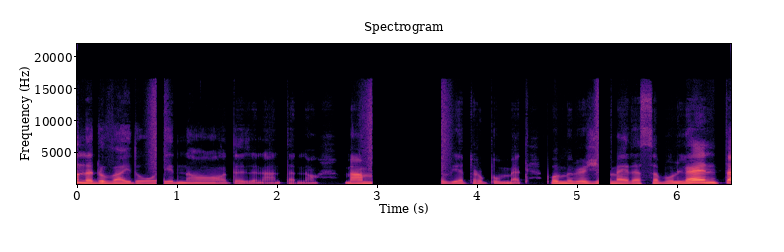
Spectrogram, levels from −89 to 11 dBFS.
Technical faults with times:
0.68-0.94 wireless microphone squelch dropout
2.80-3.77 wireless microphone squelch dropout
5.16-5.35 wireless microphone squelch dropout

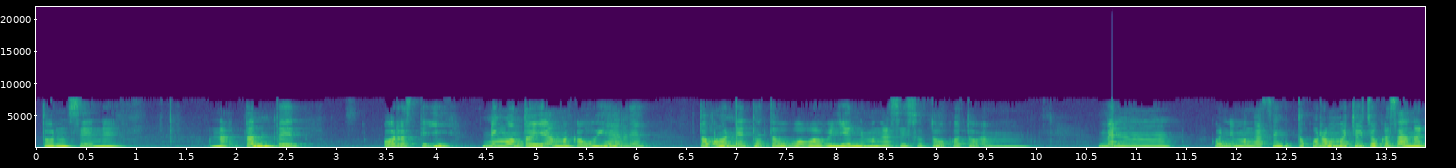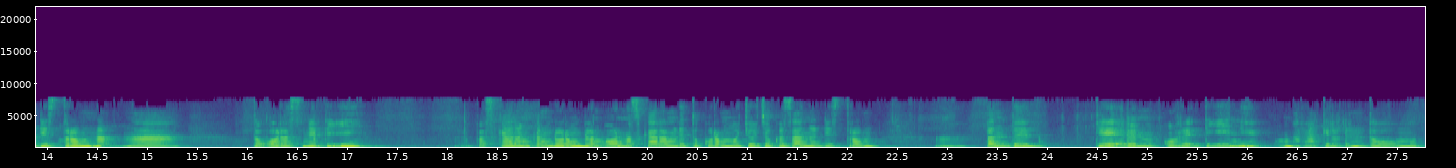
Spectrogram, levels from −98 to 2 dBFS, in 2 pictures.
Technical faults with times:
7.00-7.02 loud pop
10.76-10.78 loud pop

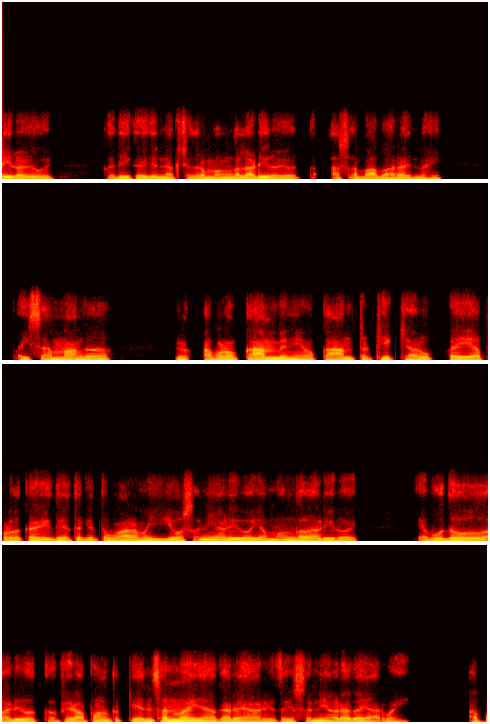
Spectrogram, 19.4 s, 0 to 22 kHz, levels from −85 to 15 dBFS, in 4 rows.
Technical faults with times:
0.00-19.43 Opus voice compression

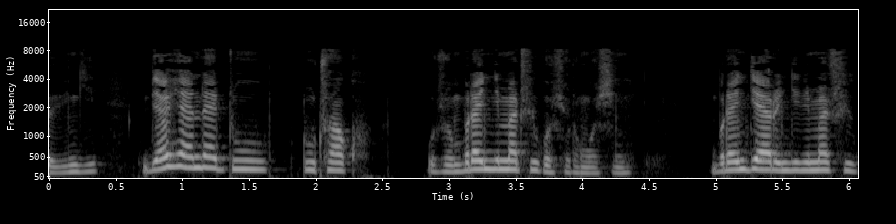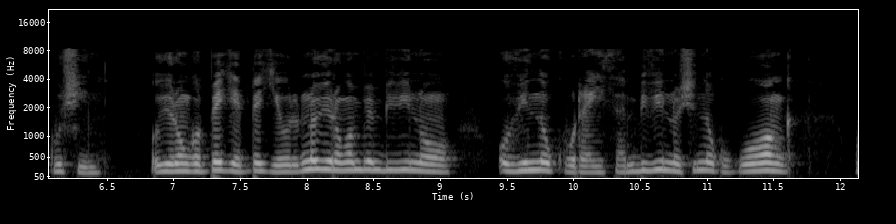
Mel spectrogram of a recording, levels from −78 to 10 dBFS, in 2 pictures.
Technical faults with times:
0.00-12.14 MP3 compression

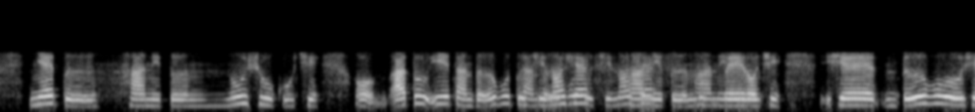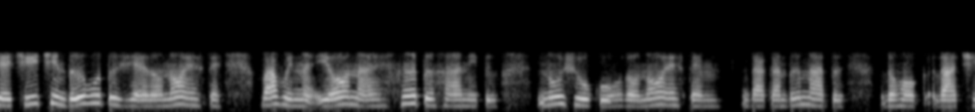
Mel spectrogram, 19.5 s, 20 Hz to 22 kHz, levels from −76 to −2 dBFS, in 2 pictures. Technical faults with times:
0.00-19.50 Speex codec
5.22-7.60 doubled audio track

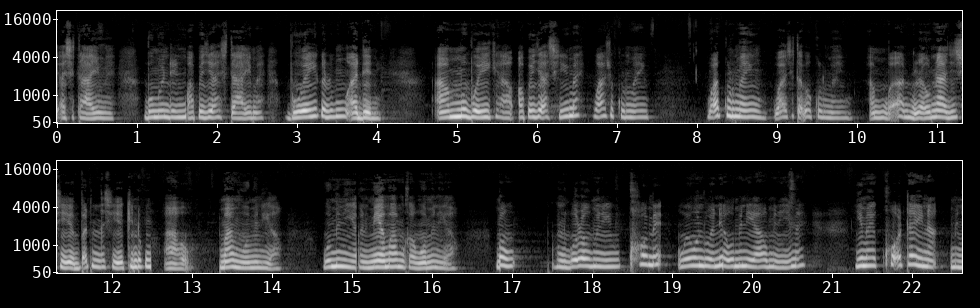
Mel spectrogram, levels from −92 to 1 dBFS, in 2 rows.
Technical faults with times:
0.00-22.63 MP3 compression
1.60 compressed frames skipped
8.25 compressed frames skipped
12.47 compressed frames skipped
15.04 compressed frames skipped
16.84 compressed frames skipped
19.62 compressed frames skipped

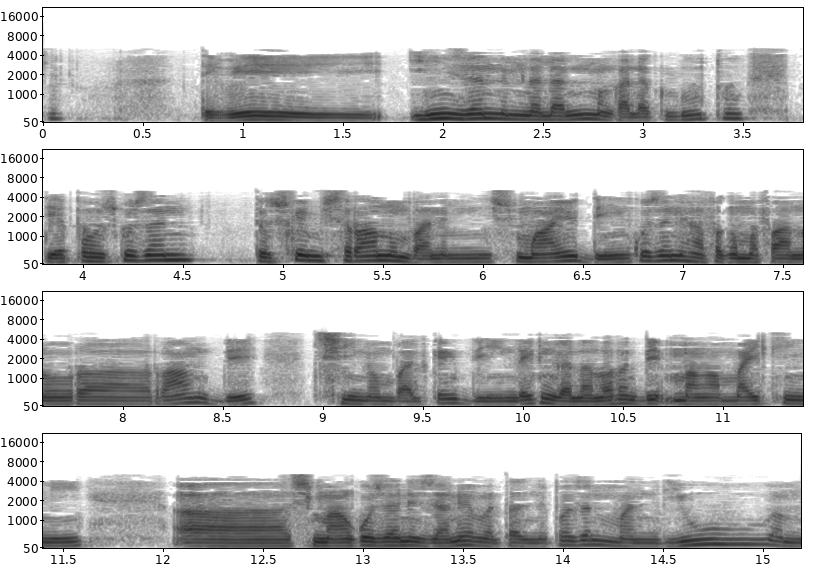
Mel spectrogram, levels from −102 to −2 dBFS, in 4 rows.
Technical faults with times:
0.00-15.19 AAC compression

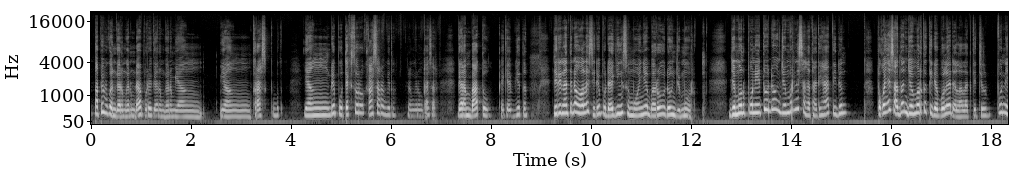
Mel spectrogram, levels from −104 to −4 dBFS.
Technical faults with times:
none

